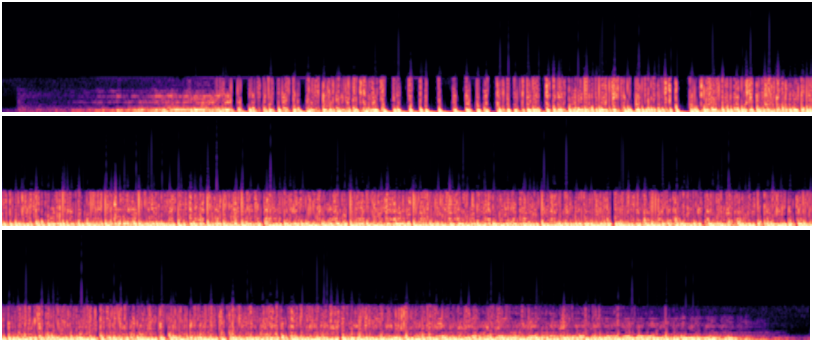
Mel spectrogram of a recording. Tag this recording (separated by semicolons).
ambient; background; computer; Earthquake; effect; environment; explosion; generated; pitch; rocks; voice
